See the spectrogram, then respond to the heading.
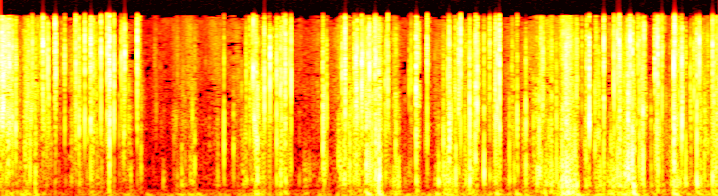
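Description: A pleated, thin clear plastic sheet is stretched, twisted and crinkled by fingers, giving dense bursts of bright, sharp crackling with almost no low end. The crinkles come in quick, uneven flurries, with brief quieter gaps around the first and second seconds before picking up again steadily.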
